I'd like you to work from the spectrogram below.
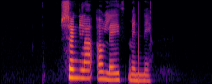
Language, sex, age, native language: Icelandic, female, 20-29, Icelandic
